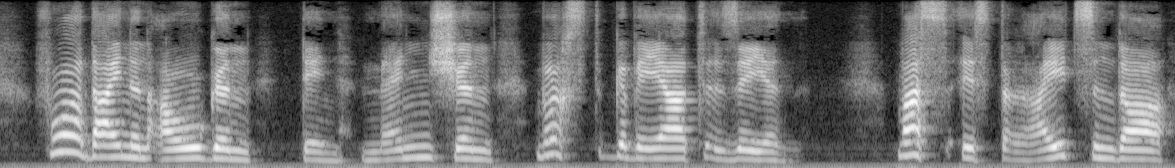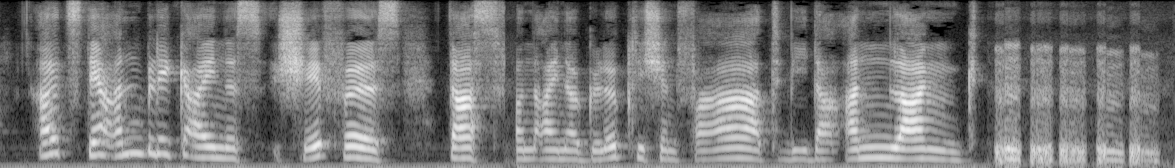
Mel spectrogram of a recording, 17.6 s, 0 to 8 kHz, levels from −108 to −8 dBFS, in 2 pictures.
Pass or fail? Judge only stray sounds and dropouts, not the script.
fail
